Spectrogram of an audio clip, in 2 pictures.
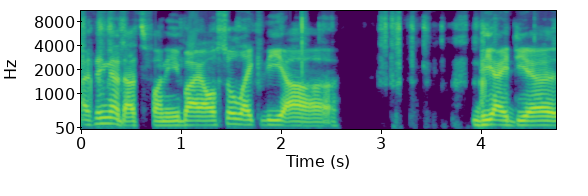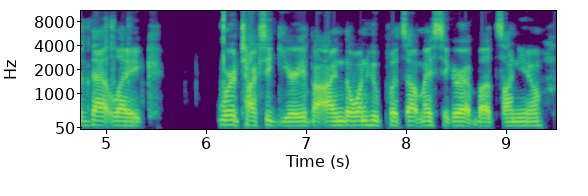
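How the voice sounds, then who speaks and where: Young male co-host, deadpan teasing, mid-range voice, dry close sound, outdoors. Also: medium pitch, normal speed, dry recording, rough recording. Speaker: podcast co-host. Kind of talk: casual chat. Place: outdoors in the woods. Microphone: handheld mic passed between speakers.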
